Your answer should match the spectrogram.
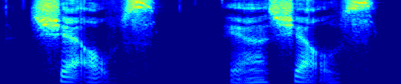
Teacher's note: ini S-nya sebetulnya berubah jadi Z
